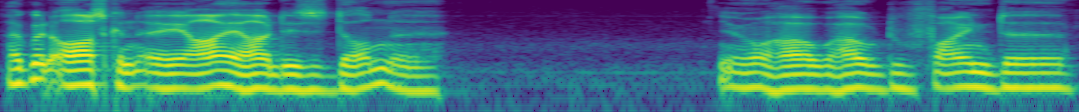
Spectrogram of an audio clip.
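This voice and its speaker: A man with a mid-range voice and level tone talks a little slowly in a Dutch accent, being a native Dutch speaker from the Netherlands. Streaming his programming, he chats casually and reasons out loud with many fillers and restarts.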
